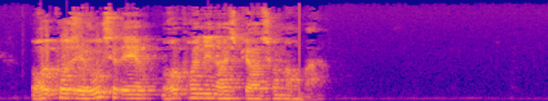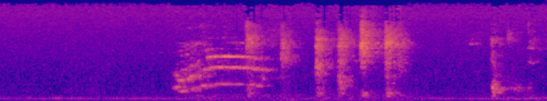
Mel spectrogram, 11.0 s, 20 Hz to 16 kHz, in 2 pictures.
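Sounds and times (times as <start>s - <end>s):
speech: 0.3s - 3.3s
cat meowing: 7.2s - 8.3s.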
